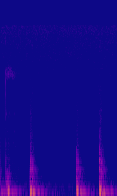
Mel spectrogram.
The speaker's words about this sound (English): Safe houses had secret knocks.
